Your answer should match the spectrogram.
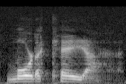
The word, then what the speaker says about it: Mordecai: That's the way you actually pronounce it. And when I actually learn that I can pronounce something right, I try to use it because I'm not very good at it. I used to say Mordecai. It ain't Mordecai, it's Mordecai. But you can say Mordecai if you want to be wrong.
